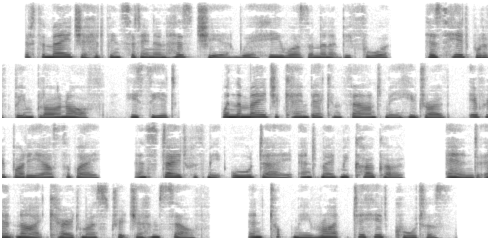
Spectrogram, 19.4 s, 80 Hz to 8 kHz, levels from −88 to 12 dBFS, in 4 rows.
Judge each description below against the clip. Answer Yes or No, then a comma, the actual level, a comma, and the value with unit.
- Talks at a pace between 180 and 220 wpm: Yes, average, 185 wpm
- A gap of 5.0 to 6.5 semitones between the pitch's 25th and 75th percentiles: No, average, 2.7 semitones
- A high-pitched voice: Yes, high, 235 Hz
